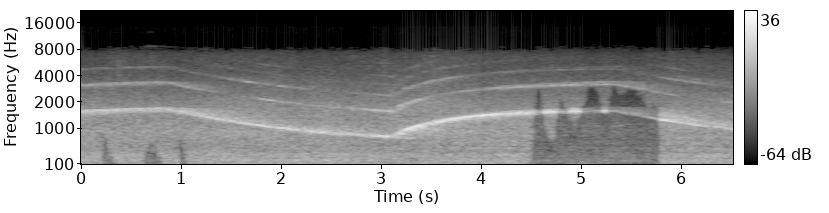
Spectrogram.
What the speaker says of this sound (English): you hear these sirens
